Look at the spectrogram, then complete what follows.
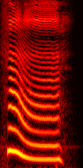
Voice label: "Hmm", British; hedgewars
